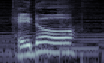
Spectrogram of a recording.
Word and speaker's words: hej då: Hej då.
